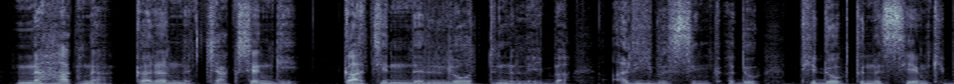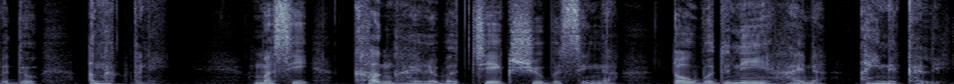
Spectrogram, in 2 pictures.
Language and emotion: Manipuri, surprised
